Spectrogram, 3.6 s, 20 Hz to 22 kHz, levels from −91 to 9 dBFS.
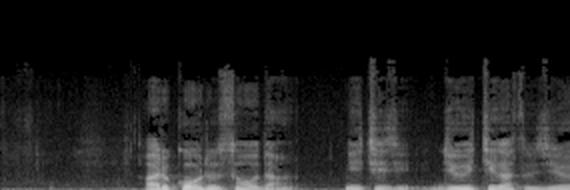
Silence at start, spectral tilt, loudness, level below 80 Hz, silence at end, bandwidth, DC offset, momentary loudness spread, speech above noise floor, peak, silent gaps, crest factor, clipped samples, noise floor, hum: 0.9 s; -6.5 dB/octave; -24 LUFS; -60 dBFS; 0 s; 13.5 kHz; under 0.1%; 11 LU; 28 dB; -8 dBFS; none; 16 dB; under 0.1%; -51 dBFS; none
